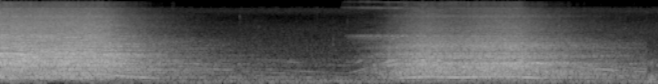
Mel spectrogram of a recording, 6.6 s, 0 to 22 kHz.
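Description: A Greenworks 40V cordless leaf blower whirs in two bursts, each swelling to a strong airy rush and then easing off, with a quieter gap between them.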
